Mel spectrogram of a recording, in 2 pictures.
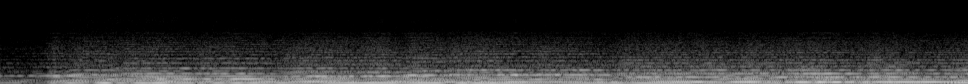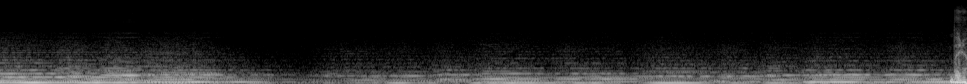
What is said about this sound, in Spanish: tenemos que decirles que esto que estamos escuchando es el tercer movimiento de la séptima sinfonía de Beethoven, que también está incluido en esta experiencia, ¿eh? que suena así de bien.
